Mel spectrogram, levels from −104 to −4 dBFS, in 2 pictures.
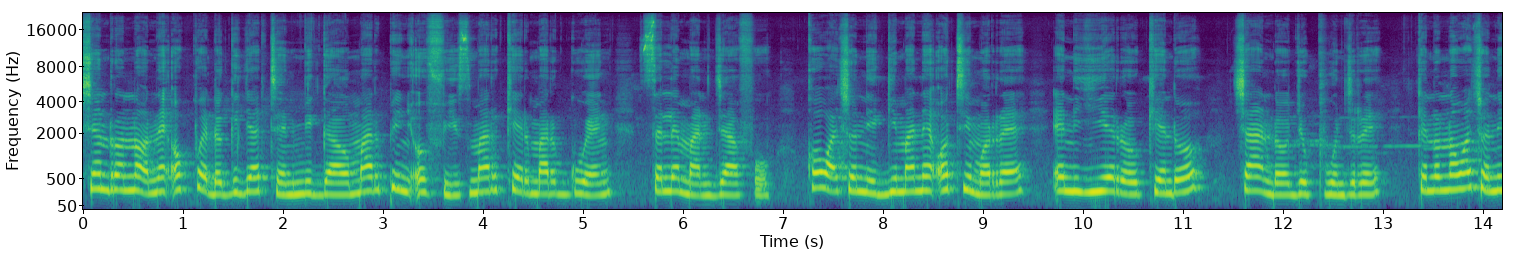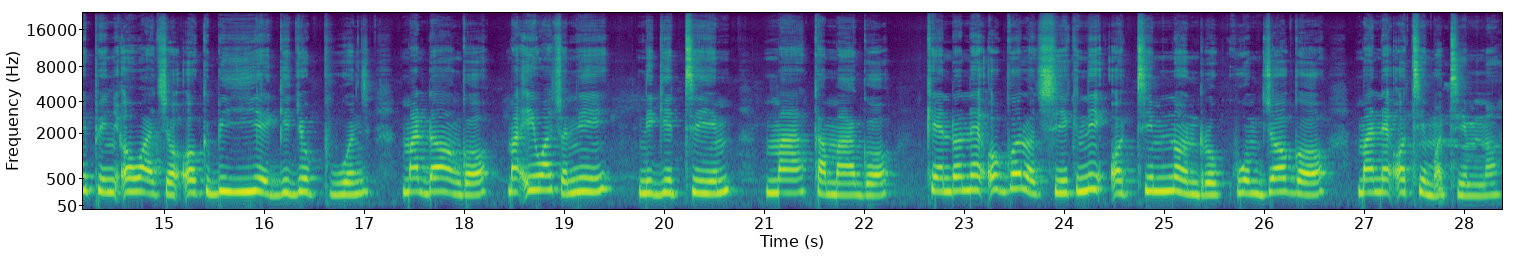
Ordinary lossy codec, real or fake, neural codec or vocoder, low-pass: none; real; none; none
